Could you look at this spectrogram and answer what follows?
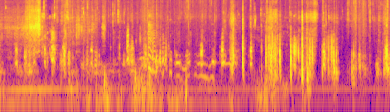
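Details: Chickens on an Ozarks homestead in the morning, giving busy overlapping clucks and short squawks among scattered clicks and scratching noises.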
